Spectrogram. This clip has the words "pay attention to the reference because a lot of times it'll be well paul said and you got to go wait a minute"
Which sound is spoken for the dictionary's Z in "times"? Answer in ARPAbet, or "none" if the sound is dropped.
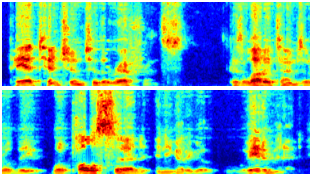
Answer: Z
